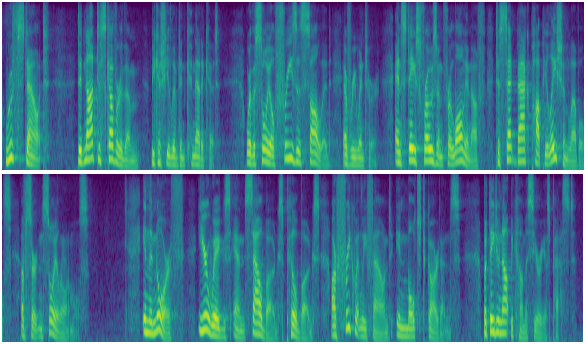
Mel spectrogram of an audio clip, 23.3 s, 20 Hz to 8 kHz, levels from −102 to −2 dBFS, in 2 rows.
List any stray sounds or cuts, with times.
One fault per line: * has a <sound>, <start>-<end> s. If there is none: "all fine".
all fine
